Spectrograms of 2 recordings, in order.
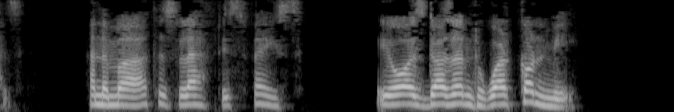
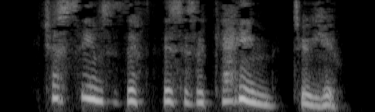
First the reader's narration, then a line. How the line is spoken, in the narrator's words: I whisper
